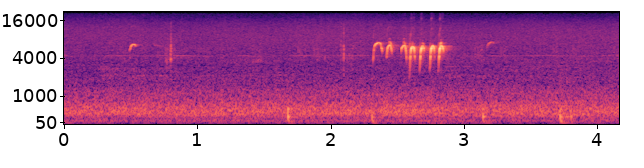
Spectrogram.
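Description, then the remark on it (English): Chickadee calls from a small flock of chickadees foraging in pine branches about 2 meters up: a quick run of about six thin, high notes in the middle, with a few faint scattered chips before and after over a low steady background rumble. No one speaks. “There's a third chickadee just beyond it, 3 meters.”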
